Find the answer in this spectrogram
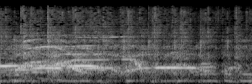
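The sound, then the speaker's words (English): A sign-toting crowd of parents against a school mask mandate cheers a vote result loudly and steadily, a dense mass of overlapping voices with high whoops and shouts rising and falling throughout, easing off slightly near the end. “But Fiorentini was the only no vote, and a sign-toting crowd of parents against the mandate cheered the result.”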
